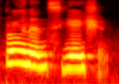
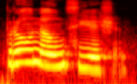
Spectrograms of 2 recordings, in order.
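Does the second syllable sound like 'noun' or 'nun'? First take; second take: nun; noun. First: The second syllable sounds like 'nun'. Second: The second syllable sounds like 'noun'. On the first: The speaker calls it right. "It is pronunciation, nunciation" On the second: The speaker calls it wrong. "That's what people say pronunciation, which is wrong"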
